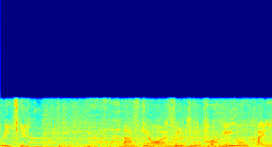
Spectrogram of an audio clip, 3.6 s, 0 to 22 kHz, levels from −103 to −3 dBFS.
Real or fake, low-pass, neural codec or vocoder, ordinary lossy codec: fake; 7.2 kHz; codec, 24 kHz, 0.9 kbps, WavTokenizer, medium music audio release; none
